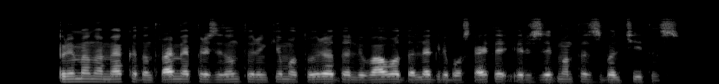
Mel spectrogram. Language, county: Lithuanian, Vilnius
